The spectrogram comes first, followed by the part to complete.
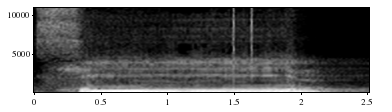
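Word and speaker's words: سين: যে সিনটা জিপার আগা, সামনের নিচের 2 দাঁতের পেট ও আগার সঙ্গে লাগিয়ে পাতলা আওয়াজে উচ্চারণ করব, 4 আলিফ পরিমাণ টেনে। সিন সিন সিন।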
